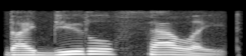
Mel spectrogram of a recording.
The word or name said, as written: dibutyl phthalate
